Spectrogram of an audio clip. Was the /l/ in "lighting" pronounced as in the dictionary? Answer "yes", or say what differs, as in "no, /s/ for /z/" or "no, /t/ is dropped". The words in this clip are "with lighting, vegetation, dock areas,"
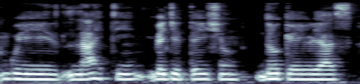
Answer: yes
